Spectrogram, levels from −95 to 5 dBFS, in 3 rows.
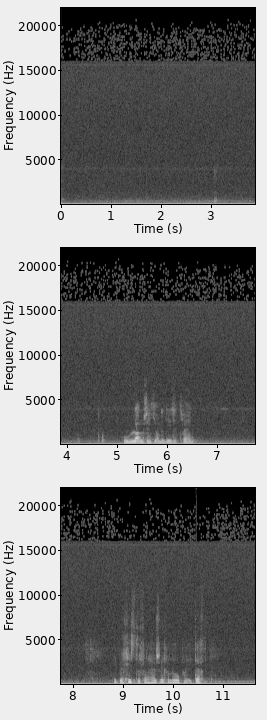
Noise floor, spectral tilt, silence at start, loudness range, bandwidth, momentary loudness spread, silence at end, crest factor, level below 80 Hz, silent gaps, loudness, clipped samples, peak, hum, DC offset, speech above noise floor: -44 dBFS; -6.5 dB/octave; 0 s; 16 LU; over 20 kHz; 21 LU; 0 s; 22 dB; -50 dBFS; none; -23 LUFS; under 0.1%; -6 dBFS; none; 5%; 22 dB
